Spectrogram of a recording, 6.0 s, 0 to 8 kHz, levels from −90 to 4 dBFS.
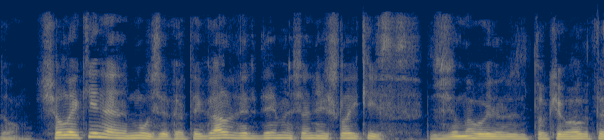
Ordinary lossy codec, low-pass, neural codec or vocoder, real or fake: AAC, 32 kbps; 7.2 kHz; codec, 16 kHz, 8 kbps, FreqCodec, larger model; fake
